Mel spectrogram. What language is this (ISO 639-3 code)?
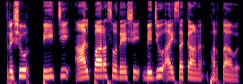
mal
